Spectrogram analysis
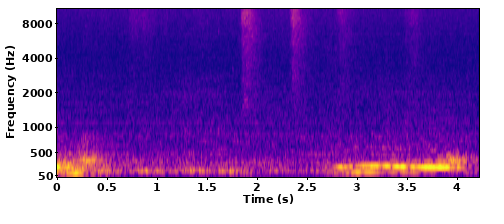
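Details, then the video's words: A male humpback whale sings on its winter breeding grounds, low moaning units swelling into a sustained, slightly wavering tone; only males sing, likely to attract females or defend breeding grounds. "listen to a humpback whale song"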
